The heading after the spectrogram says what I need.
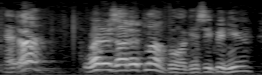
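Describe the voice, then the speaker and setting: An actor playing a fussy, doting scholarly husband, flustered and excitable, saying "eh?" a lot, in 1950s radio drama style. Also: male voice, high-pitched, fairly quick, music in the background. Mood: anxious. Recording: dull lo-fi 1950 radio broadcast.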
